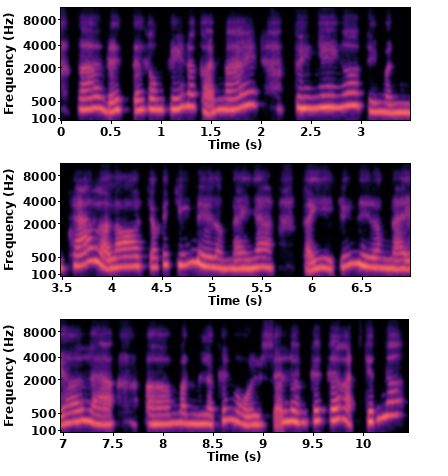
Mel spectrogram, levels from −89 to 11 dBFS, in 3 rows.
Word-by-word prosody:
à, 295 +2 +2
để 245 +2 +2
để 260 - -1
không 285 -1 +1
khí 295 +2 +2
nó 365 -1 +1
thoải - - -1
mái. 285 +7 +1 0.4
Tuy 315 -2 +3
nhiên 335 +2 +2
á, 375 - +1 0.2
thì 235 - -2
mình 220 -1 0
khá 290 - +2
là 360 - +3
lo 255 +3 +3
cho 245 -1 -3
cái 300 - -2
chuyến 305 +3 -1
đi 285 -8 +4
lần 220 -4 0
này 215 0 +1
nha. 245 +1 0 0.3
Tại 165 - -1
vì 220 -2 -1
chuyến 295 +6 -2
đi 290 -5 +3
lần 235 -2 0
này 205 -1 0
á 255 +4 0
là, 240 -7 +1 0.3
ờ, 225 - -2 0.2
mình 245 -2 0
là 230 -1 0
cái 310 - -1
người 215 -9 0
sẽ 215 +8 -5
lên 280 -2 +2
cái 295 +1 +1
kế 315 - +6
hoạch 335 -1 -1
chính 310 +7 +1
á, 440 - +1
265 Hz, 245 wpm, -25 LUFS, 230-310 Hz, 0.4 s, kế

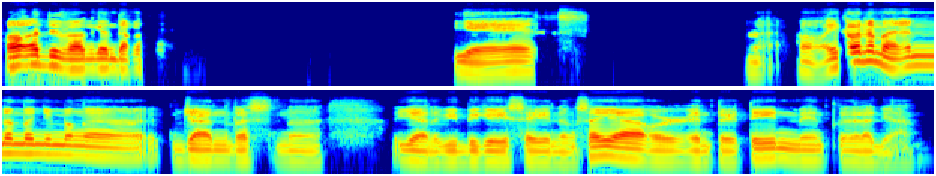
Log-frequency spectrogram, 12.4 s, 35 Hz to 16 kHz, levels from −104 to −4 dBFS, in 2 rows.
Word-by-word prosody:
Oo, 165 +2 +11
'di 160 0 +3
ba, 125 - +5
ang 125 - -7
ganda 130 -1 +3
kasi. 125 - -7 2.1
Yes. 105 +1 -1 1.1
Na - - -12 0.3
oh, - - -5
ikaw 135 - +6
naman, 220 -12 +6
ano 155 +2 0
naman 160 -1 -2
yung 150 -1 -3
mga 135 -1 -2 0.5
genres 100 -1 -3
na, 95 -1 -12 0.5
'yan, 100 -1 -2
nagbibigay 95 0 -4
sa'yo 95 -1 -4
ng 90 -1 -11
saya 130 -4 +3
or 100 -1 -6
entertainment, 100 +2 -5
tulad 95 -1 -8
niyan? 80 - -14
105 Hz, 125 wpm, -25 LUFS, 95-130 Hz, 2.1 s, Oo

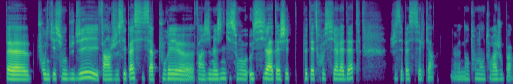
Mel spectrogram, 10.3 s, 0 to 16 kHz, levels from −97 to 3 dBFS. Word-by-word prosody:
heu, 155 -2 +7 0.2
pour 170 - -5
une 160 - -5
question 170 +1 0
de 165 - -6
budget 175 +4 0
et - - -4
enfin, 155 0 +1
je 155 0 -4
sais 165 +2 0
pas 180 +3 +3
si 185 - 0
ça 155 -2 +3
pourrait, 165 +1 -2
heu 155 -1 -1
enfin, 160 -1 -6
j'imagine 160 +3 -3
qu'ils 185 0 +1
sont 165 -1 -1
aussi 170 +2 +2
attachés, 165 +1 +5 0.3
peut-être 170 -1 -3
aussi, 170 0 -2
à 165 - 0
la 160 -1 0
date. 170 +5 -3 0.6
Je 180 - -10
sais 165 - -6
pas 165 - -5
si 165 - -3
c'est 160 - -5
le - - -16
cas, - - -8 0.4
heu, 80 -1 -15
dans 80 0 -13
ton 170 - -13
entourage 160 0 -6
ou - - -15
pas? 135 -3 -9
165 Hz, 230 wpm, -22 LUFS, 155-170 Hz, 0.6 s, heu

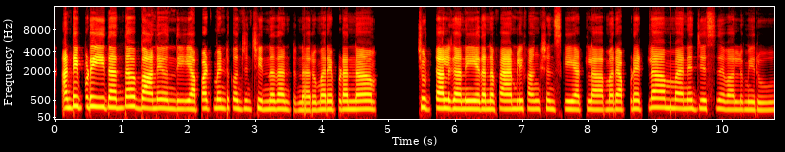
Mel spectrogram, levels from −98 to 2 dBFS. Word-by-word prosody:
అంటే 275 +4 +6
ఇప్పుడు 310 +2 +1 0.2
ఇదంతా 285 +1 +3 0.2
బానే 265 -1 +4
ఉంది. 245 -1 -6
ఈ - - +3
అపార్ట్‌మెంట్ 255 +2 -2
కొంచెం 245 -1 -6
చిన్నదంటున్నారు. 230 -4 -3
మరెప్పుడన్నా 235 0 0 0.9
చుట్టాలు 260 -1 +4
గాని, 245 0 +2
ఏదన్నా 240 0 +1
ఫ్యామిలీ 245 0 +3
ఫంక్షన్స్‌కి 240 -1 -6
అట్లా, 225 +1 -3 0.2
మరి 230 +1 -1
అప్పుడెట్లా 245 +4 -2 0.3
మ్యానేజ్ 255 -2 -2
చేసేవాళ్ళు 230 -2 -6
మీరు? 220 -1 -7
240 Hz, 115 wpm, -23 LUFS, 230-255 Hz, 0.9 s, అంటే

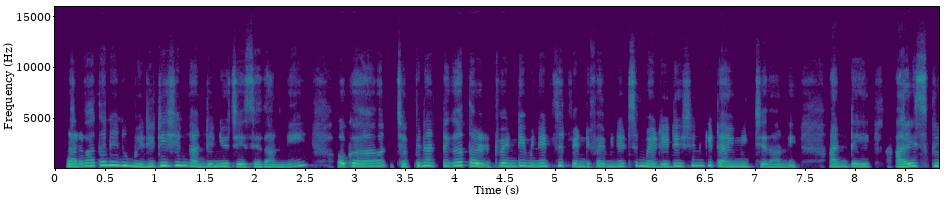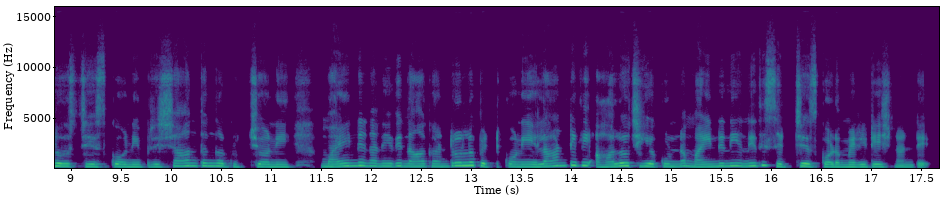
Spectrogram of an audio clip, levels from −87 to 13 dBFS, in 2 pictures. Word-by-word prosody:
తర్వాత 265 +6 +1
నేను 320 -2 +6
meditation 295 +7 +4
continue 245 +1 +1
చేసేదాన్ని. 205 -1 -2 0.5
ఒక 255 - 0 0.5
చెప్పినట్టుగా 285 +3 +1
త - - +5 0.2
20 275 0 +2
మినిట్స్, 265 +3 0
25 245 0 -2
మినిట్స్ 250 +6 -4
మెడిటేషన్‌కి 260 +6 0
టైం 235 -2 0
ఇచ్చేదాన్ని. 205 -2 -4 0.4
అంటే 235 +1 -1 0.5
ఐస్ 270 +1 +3
క్లోజ్ 255 -3 +4
చేసుకొని 215 -1 -1
ప్రశాంతంగా 265 +5 -2
కూర్చొని, 210 0 -3 0.5
మైండ్‌‌ననేది 265 +1 0
నా 235 - -3 0.2
కంట్రోల్‌లో 295 +7 +3
పెట్టుకొని, 230 -3 -3
ఎలాంటిది 290 +6 +1 0.2
ఆలోచియ్యకుండా 250 -2 +1
మైండ్‌ని 250 +5 -1
అనేది 280 +5 +1
సెట్ 225 -3 -3
చేసుకోవడం 220 -5 +1
మెడిటేషన్ 205 - -3
అంటే. 95 - -5
245 Hz, 110 wpm, -26 LUFS, 225-275 Hz, 0.5 s, నేను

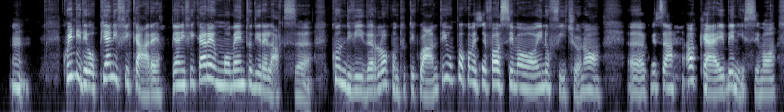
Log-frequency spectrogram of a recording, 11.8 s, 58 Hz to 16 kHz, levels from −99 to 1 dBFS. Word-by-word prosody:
Mh. 215 -4 -4 0.6
Quindi 345 0 +6
devo 225 -4 +2
pianificare. 255 - +2
Pianificare 255 +7 +5
un 245 -4 -3
momento 235 +2 0
di 210 -3 -4
relax, 165 -4 -3 0.5
condividerlo 190 - -3
con 185 -7 -11
tutti 180 +2 -13
quanti, 175 - -1
un 305 -2 -7
po' 310 -2 -1
come 275 -4 -3
se 235 +1 -3
fossimo 215 -5 +2
in 210 +3 -3
ufficio, 170 -7 -9
no? 170 -1 -3 0.4
Ehm, 160 0 -5
questa 205 +1 -3 0.2
okay, 200 - +4
benissimo. 155 -6 -4
215 Hz, 125 wpm, -22 LUFS, 175-245 Hz, 0.6 s, Quindi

